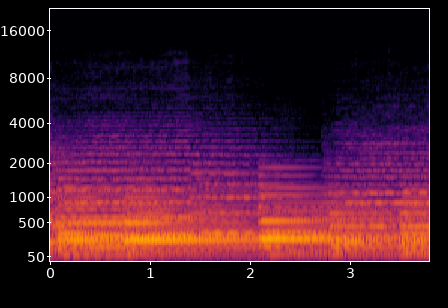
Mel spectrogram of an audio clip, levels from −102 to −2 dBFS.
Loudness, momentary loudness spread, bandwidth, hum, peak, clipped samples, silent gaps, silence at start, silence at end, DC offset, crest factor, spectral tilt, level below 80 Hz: -31 LUFS; 8 LU; 4.1 kHz; none; -18 dBFS; under 0.1%; none; 0 s; 0 s; under 0.1%; 12 dB; -10 dB/octave; -56 dBFS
